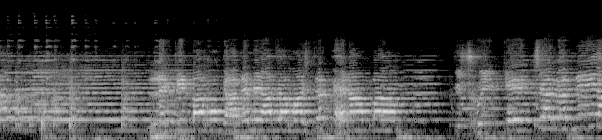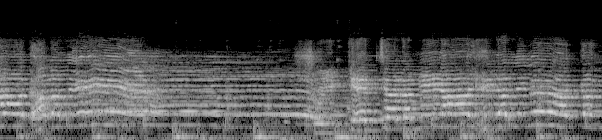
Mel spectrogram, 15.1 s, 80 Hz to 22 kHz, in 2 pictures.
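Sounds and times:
hand drum beat: 0:07.8 - 0:15.0
man singing folk song: 0:11.1 - 0:15.0.

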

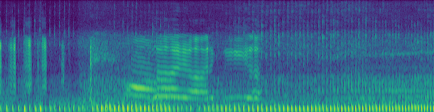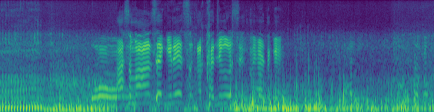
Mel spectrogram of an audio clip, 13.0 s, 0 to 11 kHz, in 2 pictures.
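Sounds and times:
motorcycle engine thudding exhaust: 0:00.0 - 0:07.9.

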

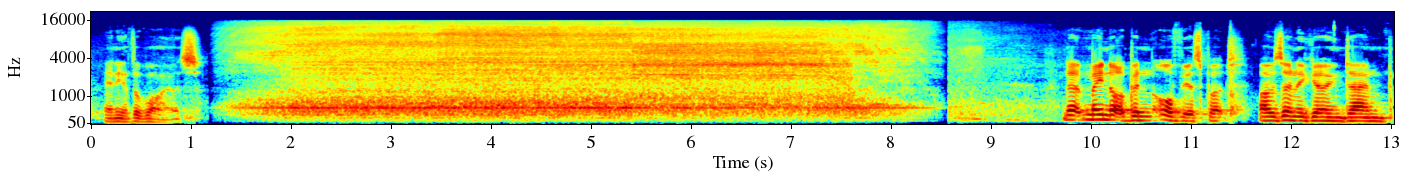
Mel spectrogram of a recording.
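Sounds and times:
dust extractor running: 0:01.2 - 0:09.2.

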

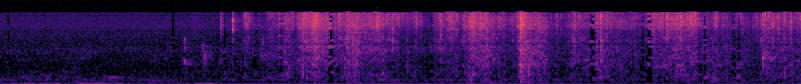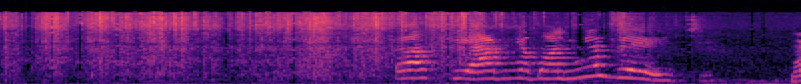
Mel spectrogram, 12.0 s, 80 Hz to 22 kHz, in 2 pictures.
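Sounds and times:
cloth bag rustling: 0:01.6 - 0:11.1.

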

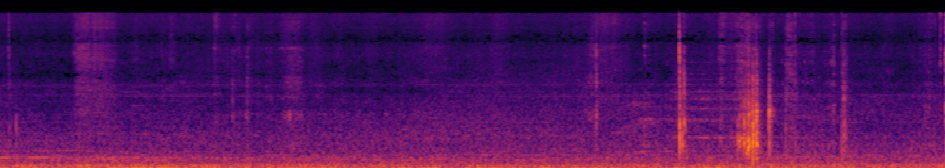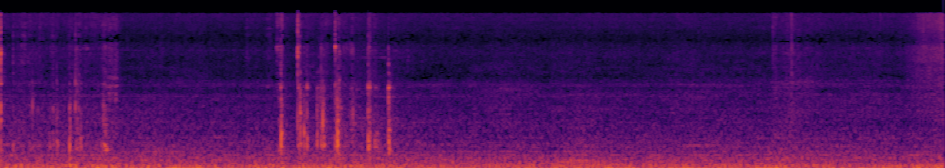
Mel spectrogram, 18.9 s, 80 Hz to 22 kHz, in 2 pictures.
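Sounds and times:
steady low hum: 0:00.0 - 0:18.9
plastic toys clicking: 0:06.7 - 0:08.6, 0:12.2 - 0:13.5.

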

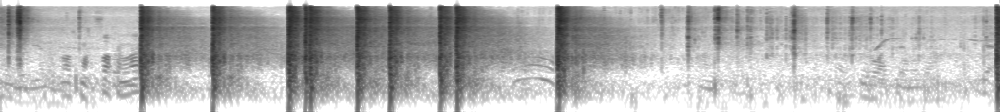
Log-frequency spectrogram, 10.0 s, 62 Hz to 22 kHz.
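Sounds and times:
pistol shots: 0:01.4 - 0:06.3.

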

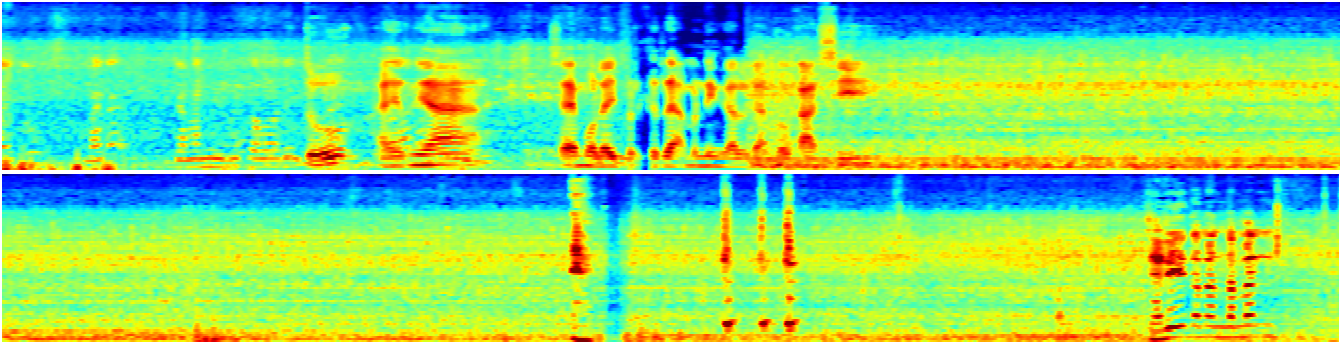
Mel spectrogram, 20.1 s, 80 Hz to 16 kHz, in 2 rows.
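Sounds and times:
vehicle engine low hum: 0:05.6 - 0:20.0.

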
